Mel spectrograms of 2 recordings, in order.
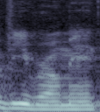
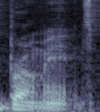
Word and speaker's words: VROMANCE: the romanization is and it's not V romance it's Bromance basically I've learned my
